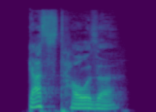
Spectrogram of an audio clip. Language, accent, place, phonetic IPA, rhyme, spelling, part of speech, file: German, Germany, Berlin, [ˈɡastˌhaʊ̯zə], -asthaʊ̯zə, Gasthause, noun, De-Gasthause.ogg
- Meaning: dative singular of Gasthaus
